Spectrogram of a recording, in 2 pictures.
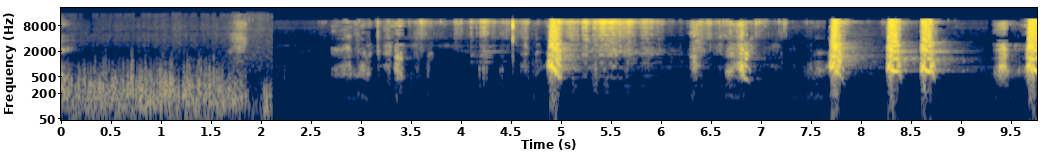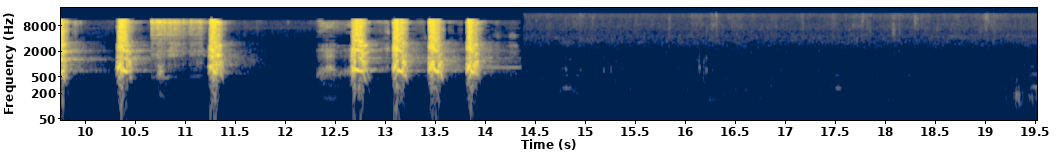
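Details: Corgi barking in sharp, short bursts after a couple of seconds of low rumbling noise: scattered yaps, then a steady run of about six loud barks, a pause, and a rapid cluster of five more before falling quiet.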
